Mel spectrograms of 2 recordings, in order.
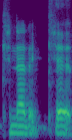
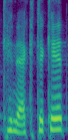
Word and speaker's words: Connecticut: were correcting me on saying kinetic kit like i said it wrong um yeah it's actually connecticut if you yeah that's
